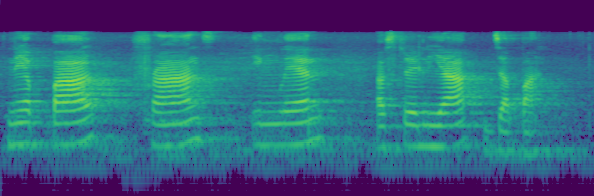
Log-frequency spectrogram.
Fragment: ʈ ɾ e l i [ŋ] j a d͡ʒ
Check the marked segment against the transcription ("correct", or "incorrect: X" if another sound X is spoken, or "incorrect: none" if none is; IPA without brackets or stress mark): incorrect: none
